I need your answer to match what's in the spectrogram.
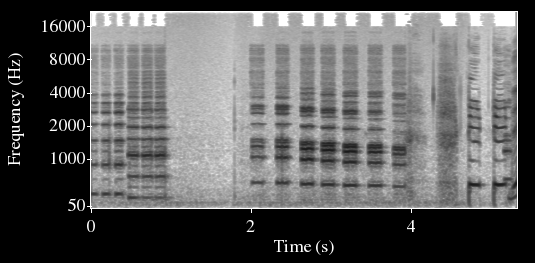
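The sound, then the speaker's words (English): A cardiovascular caution alarm, or emergency alarm, sounds: loud, buzzy electronic tones pulsing in a quick burst, a brief pause, then a steady run of evenly spaced beeps, with a short rush of noise near the end. “This sound that you're hearing is a cardiovascular caution alarm or an emergency alarm.”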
